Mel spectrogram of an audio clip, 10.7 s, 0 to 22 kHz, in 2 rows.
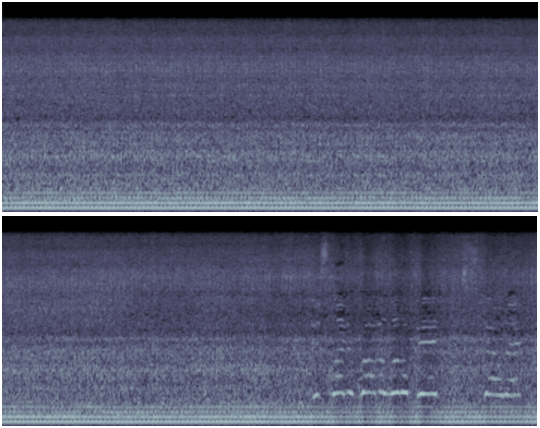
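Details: Toro Recycler 22-inch push mower, Briggs & Stratton 190cc, after an AMSOIL Power Foam carburetor soak and smoky burn-off: steady, even single-cylinder chug at a constant pace with no misses or surging; normal running.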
